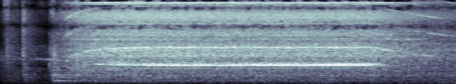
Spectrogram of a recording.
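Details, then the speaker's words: Used vacuum cleaner bought secondhand: a steady high whistle rides over the motor roar as it spins up, holds, then fades at shutdown; it whistles compared with the owner's own vacuum, source unknown, brush also worn. "C'est quoi ce bruit bizarre là? Là je crois qu'il a un problème. Ouais, là, je crois qu'il a un problème celui-là. Il siffle."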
